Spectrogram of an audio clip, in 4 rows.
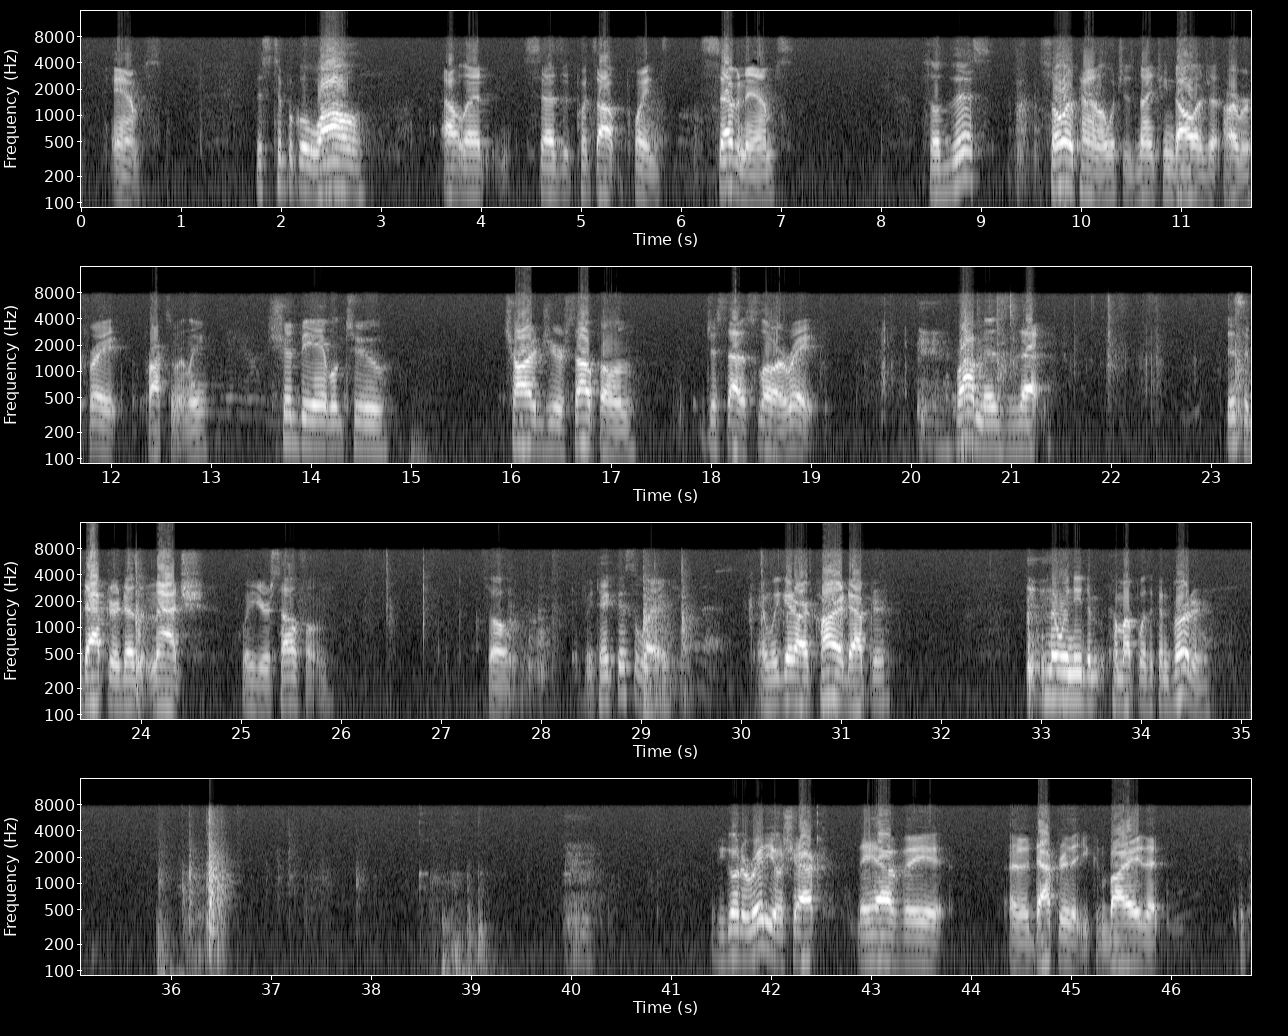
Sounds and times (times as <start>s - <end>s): Speech: 0.3s - 0.8s, 1.8s - 2.9s, 3.6s - 7.2s, 8.4s - 14.8s, 16.0s - 17.3s, 17.9s - 19.2s, 20.4s - 21.5s, 23.2s - 26.0s, 27.4s - 31.6s, 32.9s - 34.8s, 41.4s - 43.8s, 44.4s - 46.8s.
